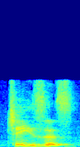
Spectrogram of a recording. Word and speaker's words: chases: Traten de pronunciar esto eh con la s o las dos S como eh una Sumbada Z. No es la Sve, es una Sumbada Z. Por lo tanto, es chases.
